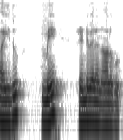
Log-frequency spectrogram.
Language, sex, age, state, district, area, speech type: Telugu, male, 45-60, Andhra Pradesh, Chittoor, urban, spontaneous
